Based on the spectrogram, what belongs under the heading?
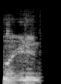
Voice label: male, Dance spoken hooks; Mutekki Media; Dance Ultra Voice VOL-1

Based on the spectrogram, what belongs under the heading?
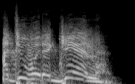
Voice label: again, Vocal, R&B Dance, hip-hop; TB HIP-HOP

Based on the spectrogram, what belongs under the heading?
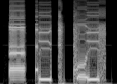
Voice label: Robot A Beat Please, robot vox; X-Static Goldmine

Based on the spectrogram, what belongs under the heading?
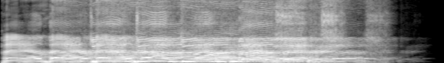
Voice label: male, voice

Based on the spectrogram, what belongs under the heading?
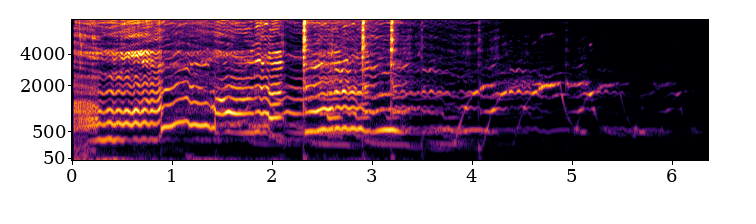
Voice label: female f105, adlips; Mutekki Media; Dance Ultra Voice VOL-1

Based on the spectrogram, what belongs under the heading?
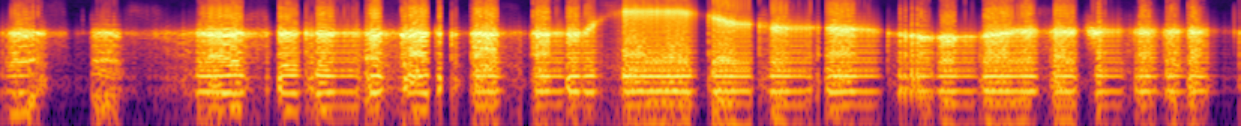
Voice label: EMS voice; SPEECH; Syntec; Wall of Sounds; TECHNO-BOX

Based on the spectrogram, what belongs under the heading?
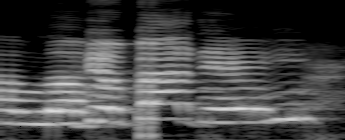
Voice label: Male FX Vocals; Houseworx

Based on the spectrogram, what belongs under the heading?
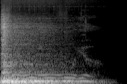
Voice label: male Zulu, male noise; Heart of Africa; Spectrasonics; Heart of Africa 1

